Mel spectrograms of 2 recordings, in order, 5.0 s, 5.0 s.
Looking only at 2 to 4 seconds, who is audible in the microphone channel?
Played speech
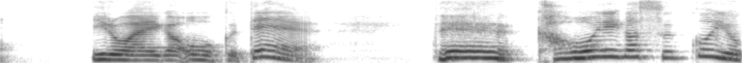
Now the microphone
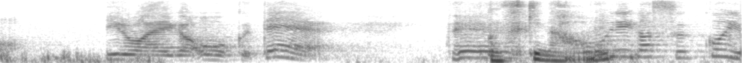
both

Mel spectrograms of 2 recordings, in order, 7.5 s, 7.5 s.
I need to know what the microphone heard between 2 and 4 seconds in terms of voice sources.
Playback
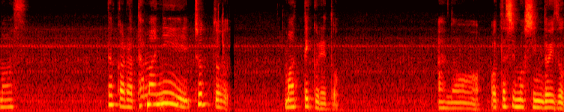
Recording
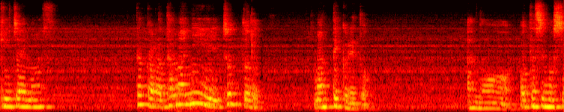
echo only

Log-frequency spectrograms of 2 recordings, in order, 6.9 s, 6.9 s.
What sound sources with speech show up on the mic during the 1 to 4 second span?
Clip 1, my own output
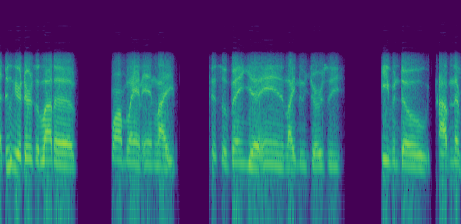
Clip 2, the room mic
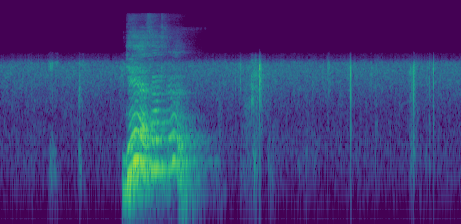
user only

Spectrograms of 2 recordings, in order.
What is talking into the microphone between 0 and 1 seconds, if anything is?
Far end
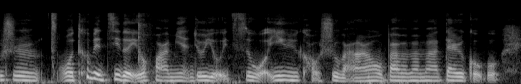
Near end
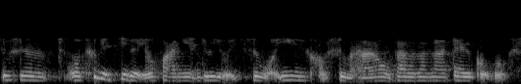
echo only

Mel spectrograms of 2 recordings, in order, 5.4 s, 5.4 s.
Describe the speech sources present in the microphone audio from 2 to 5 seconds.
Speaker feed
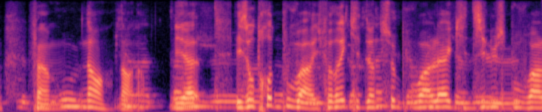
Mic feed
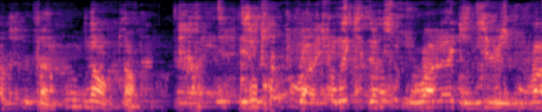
echo only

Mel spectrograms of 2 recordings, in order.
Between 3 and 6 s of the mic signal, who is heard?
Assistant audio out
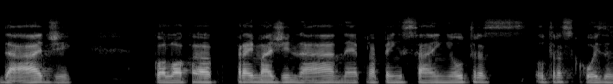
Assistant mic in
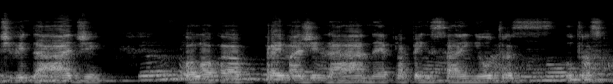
both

